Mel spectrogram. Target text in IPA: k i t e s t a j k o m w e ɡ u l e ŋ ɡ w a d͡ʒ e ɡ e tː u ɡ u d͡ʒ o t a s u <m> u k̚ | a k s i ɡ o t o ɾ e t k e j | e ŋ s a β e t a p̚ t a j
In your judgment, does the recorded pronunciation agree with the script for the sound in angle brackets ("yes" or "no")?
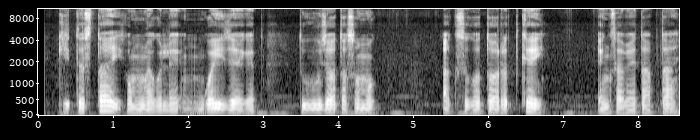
yes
